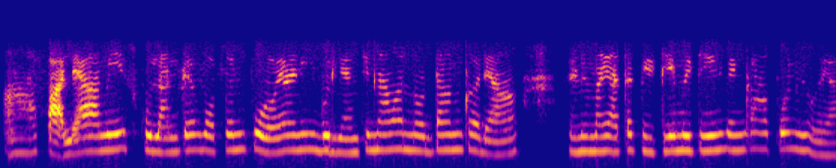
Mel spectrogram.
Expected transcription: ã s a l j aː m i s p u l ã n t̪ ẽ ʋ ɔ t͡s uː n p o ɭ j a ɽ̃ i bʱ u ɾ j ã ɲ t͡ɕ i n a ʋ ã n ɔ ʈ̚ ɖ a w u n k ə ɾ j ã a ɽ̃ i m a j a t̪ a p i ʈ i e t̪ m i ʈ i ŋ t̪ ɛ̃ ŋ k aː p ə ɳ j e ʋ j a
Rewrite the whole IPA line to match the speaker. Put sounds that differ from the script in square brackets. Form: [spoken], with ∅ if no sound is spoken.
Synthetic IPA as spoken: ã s a l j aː m i s [k] u l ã n t̪ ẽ ʋ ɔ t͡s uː n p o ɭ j a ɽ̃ i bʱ u ɾ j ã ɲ t͡ɕ i n a ʋ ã n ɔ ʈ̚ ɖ a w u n k ə ɾ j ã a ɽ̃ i m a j a t̪ a p i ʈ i e [∅] m i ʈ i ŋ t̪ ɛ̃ ŋ k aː p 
